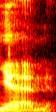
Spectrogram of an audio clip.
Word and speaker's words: JPY: left next is jpy yen with jpy trust score thank you for giving us your valuable time my name is from jpy inc it is written as jpy and pronounced as yen as you may have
